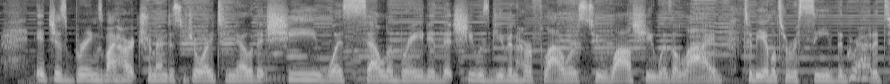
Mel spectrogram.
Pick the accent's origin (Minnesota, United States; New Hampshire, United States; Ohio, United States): New Hampshire, United States; I was raised in New Hampshire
